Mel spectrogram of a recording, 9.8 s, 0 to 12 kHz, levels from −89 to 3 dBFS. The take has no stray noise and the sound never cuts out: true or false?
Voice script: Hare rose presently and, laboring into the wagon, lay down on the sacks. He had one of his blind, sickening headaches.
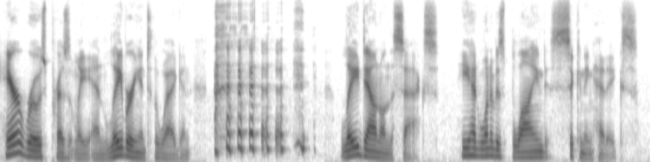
false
